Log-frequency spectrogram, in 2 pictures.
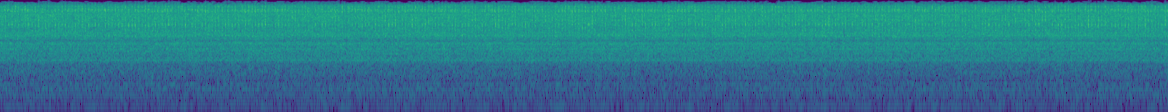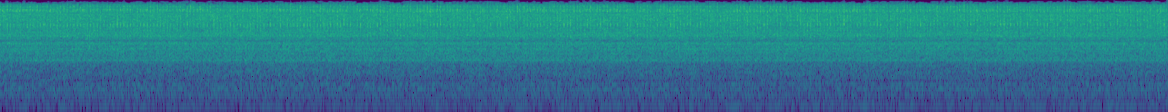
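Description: Heavy tank engines running in a steady, unvarying drone.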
